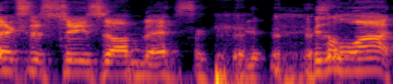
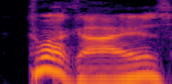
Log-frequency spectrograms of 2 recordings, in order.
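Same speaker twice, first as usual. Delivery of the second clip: put-on, mock airy voice; 6 semitones lower than usual. Discussing a comedy, imitating the boyfriend character, in an airy voice. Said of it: "like kind of airy voice or he's like".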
